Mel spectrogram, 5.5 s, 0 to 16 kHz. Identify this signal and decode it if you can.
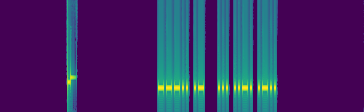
Morse code, heard as a keyed tone, about 40 wpm, 700 Hz. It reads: 8A SFL
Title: Field Day Exchanges Encore - 40wpm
